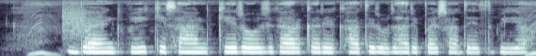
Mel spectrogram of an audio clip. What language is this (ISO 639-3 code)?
bho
